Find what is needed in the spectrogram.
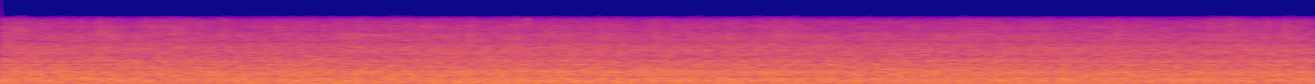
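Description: Steady background hiss with a faint low hum: room tone with no distinct event.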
